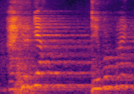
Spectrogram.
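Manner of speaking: ordinary talk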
